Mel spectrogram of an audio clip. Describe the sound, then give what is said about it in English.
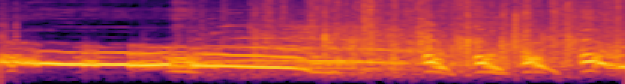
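Actress Frances McDormand lets out a long, loud wolf-like howl on stage at the Oscars at Union Station after Nomadland won Best Picture, slowly sliding downward in pitch, then breaking off as a crowd erupts in cheering and applause. “It was the howl heard round Union Station.”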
